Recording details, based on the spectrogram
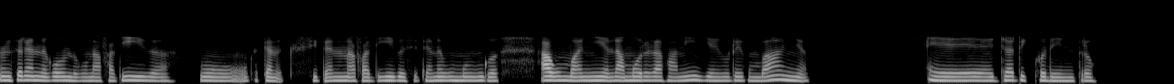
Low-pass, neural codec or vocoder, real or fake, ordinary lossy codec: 3.6 kHz; none; real; none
